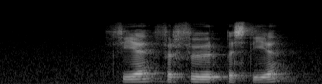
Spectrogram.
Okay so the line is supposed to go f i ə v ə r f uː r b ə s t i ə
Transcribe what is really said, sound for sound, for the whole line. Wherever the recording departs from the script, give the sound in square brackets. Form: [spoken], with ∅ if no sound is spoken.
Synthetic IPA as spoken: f i ə [f] ə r f uː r b ə s t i ə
